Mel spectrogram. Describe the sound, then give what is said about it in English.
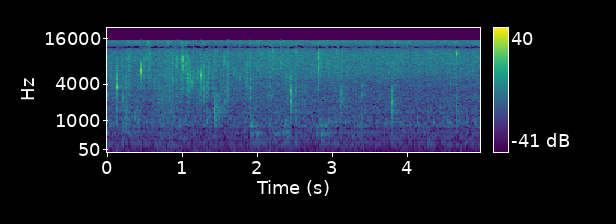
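Steady crackling sizzle of battered food frying in hot oil in a pan, fairly loud, with dense pops and spits throughout as pieces are lifted out with a slotted spoon. A few faint clinks stand out briefly, and no one speaks. “And you wanna just hold your spoon slotted like that so all the excess oil can fall back into the pan.”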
